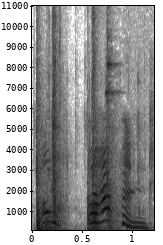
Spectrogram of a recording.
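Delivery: loud, high alarmed shout. Acted. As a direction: cry out in alarm. Panicked repeat.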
